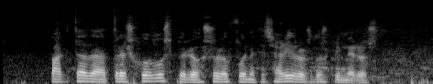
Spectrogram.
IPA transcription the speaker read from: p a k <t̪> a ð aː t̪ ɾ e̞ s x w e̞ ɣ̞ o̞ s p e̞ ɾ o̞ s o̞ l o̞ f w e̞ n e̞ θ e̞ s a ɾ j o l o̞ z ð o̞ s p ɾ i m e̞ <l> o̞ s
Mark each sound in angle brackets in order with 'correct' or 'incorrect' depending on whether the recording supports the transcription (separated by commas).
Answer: correct, incorrect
